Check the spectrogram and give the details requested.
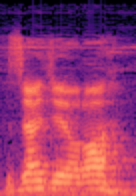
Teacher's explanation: جب ہم وقف کریں گے تو یہاں پہ ہا کی آواز نکالیں گے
